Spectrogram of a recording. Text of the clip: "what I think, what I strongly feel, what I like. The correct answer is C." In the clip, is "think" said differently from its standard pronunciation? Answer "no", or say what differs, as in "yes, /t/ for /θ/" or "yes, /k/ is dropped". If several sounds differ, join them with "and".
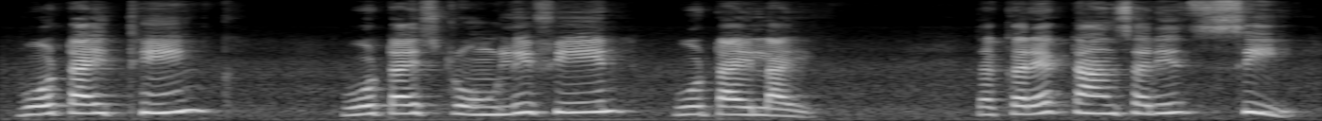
yes, /t/ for /θ/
